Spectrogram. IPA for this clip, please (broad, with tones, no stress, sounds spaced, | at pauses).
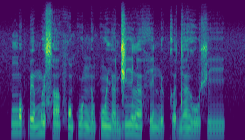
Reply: ŋ ɔ˦ k͡p e˧ m ɨ˦ s ã˨ f ɔ̃˧ kʷ a˦ ŋ ɛ̃˨ kʷ ɛ̃˧ j ɛ̃˨ d͡ʒ iː˦ l ɛ̃˧ h i˧ n ɨ˨ k ə˨ d ɛ̃˦ ɣ u˧ ʃ iː˦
